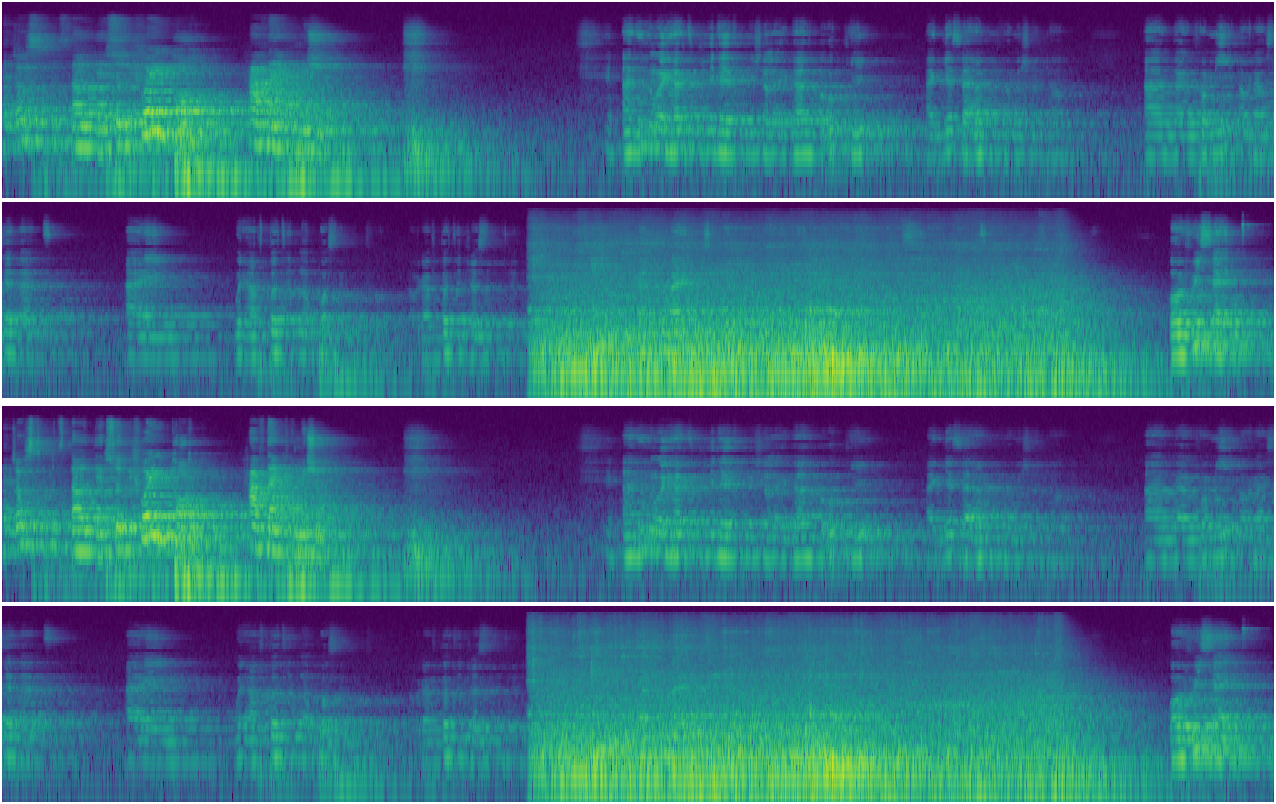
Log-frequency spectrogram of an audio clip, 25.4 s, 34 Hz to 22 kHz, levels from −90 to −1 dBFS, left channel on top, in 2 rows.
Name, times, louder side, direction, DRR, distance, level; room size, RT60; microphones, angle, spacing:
voice 1, 0.1-0.4 0.7-1.9 2.4-3.3, equal, 70° right, -1 dB, 0.8 m, -24 dB
voice 2, 5.8-8.7 9.2-10.6 11.4-13.0 14.0-14.5 15.0-16.1 16.4-17.0 17.4-17.9 18.7-18.8 19.1-20.6 20.9-21.9 22.3-23.5 24.4-25.1, left 1 dB, 30° left, 2 dB, 0.6 m, -36 dB
sound 1, 18.0-23.3, equal, 40° right, 0.9 m, -25 dB
7.2 x 4.6 x 3.5 m, 2.6 s
head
